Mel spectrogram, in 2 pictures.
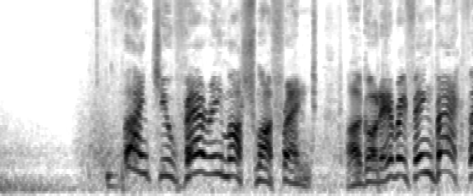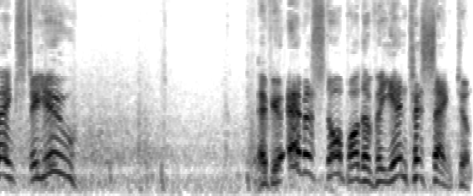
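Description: A man speaks warmly and cheerfully, close up.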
